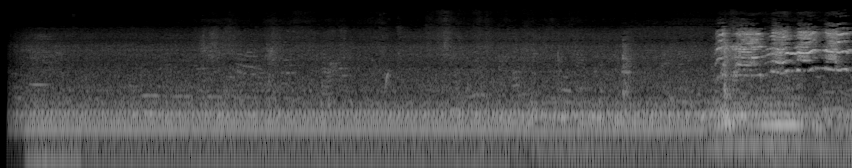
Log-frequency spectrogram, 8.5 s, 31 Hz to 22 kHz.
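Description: Diesel engine of a 2012 ADL Enviro 400 double-decker bus droning steadily, heard from inside the passenger saloon while the bus drives. About seven seconds in, a toddler lets out a loud, high-pitched squeal that wavers in pitch.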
